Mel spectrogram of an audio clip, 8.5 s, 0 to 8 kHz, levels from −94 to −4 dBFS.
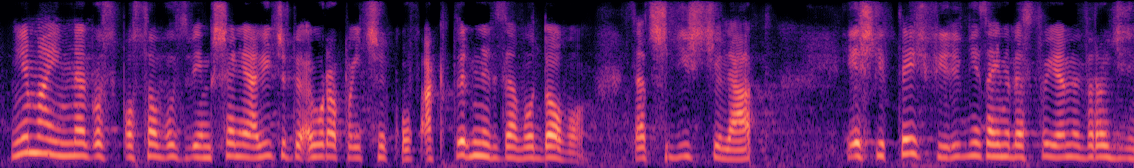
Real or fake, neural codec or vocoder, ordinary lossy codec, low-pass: fake; codec, 16 kHz, 2 kbps, X-Codec, HuBERT features, trained on general audio; none; none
